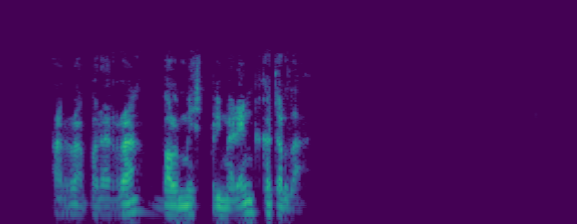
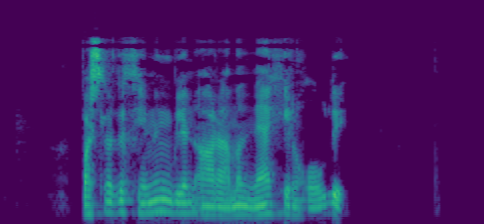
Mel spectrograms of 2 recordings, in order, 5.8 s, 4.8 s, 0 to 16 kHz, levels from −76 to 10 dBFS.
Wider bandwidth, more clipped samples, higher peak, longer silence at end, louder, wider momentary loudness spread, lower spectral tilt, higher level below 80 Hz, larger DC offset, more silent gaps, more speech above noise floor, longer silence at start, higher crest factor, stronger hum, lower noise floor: second, 7.8 kHz vs 9.6 kHz; neither; about the same, -2 dBFS vs 0 dBFS; first, 2.75 s vs 1.4 s; second, -24 LUFS vs -19 LUFS; about the same, 11 LU vs 11 LU; first, -5 dB/octave vs -2.5 dB/octave; second, -66 dBFS vs -60 dBFS; neither; neither; first, over 65 dB vs 59 dB; second, 0.5 s vs 0.85 s; about the same, 26 dB vs 22 dB; neither; first, under -90 dBFS vs -78 dBFS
